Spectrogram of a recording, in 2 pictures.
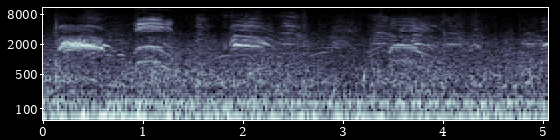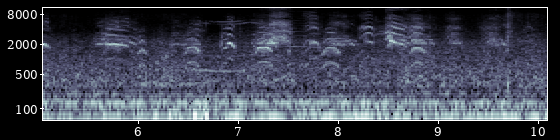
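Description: Birds calling over and over in short, arching calls, several a second and overlapping, the loudest right at the start. A steady low rumble runs underneath.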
